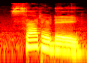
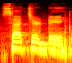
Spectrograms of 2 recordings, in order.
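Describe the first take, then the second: First: "Saturday" as SAT-uh-day; British pronunciation. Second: "Saturday" as SA-chur-day; CH sound in "Saturday"; mispronounced Saturday. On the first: Shown as a demonstration. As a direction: clear T in "Saturday". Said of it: "It's a Saturday". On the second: Acted. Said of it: "not Saturday".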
